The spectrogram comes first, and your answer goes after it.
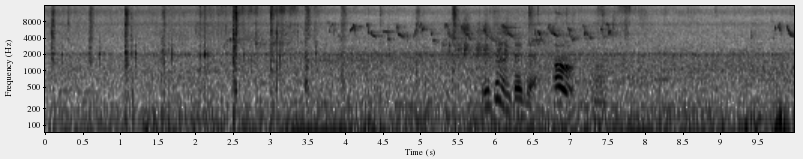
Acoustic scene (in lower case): park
